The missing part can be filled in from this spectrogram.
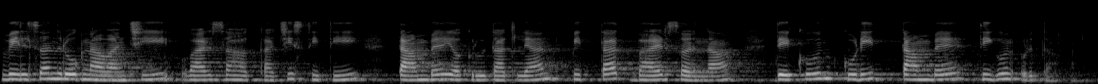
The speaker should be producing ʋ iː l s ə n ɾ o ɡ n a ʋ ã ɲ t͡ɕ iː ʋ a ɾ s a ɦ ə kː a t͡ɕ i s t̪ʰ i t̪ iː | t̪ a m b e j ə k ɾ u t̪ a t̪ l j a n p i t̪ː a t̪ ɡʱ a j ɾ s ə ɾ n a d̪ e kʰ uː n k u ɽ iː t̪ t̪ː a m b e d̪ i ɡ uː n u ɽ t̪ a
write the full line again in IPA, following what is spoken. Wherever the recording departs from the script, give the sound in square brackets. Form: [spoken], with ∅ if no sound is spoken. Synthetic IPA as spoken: ʋ [i] l s ə n ɾ o ɡ n a ʋ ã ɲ t͡ɕ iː ʋ a ɾ s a ɦ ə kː a t͡ɕ i s t̪ʰ i t̪ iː | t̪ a m b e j ə k ɾ u t̪ a t̪ l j a n p i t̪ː a t̪ [bʱ] a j ɾ s ə ɾ n a d̪ e kʰ uː n k u ɽ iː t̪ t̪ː a m b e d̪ i ɡ uː n u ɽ t̪ a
